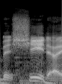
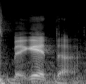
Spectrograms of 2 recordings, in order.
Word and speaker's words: Vegeta: The problem is that by doing that, you're basically changing the pronunciation completely. So it's not Beshida, it's Vegeta, which is completely stupid, because there is no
